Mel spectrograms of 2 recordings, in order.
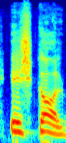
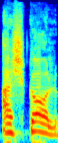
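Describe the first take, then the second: First: اشکال as "eshkāl"; short "e" opening اشکال; first vowel "e". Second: اشکال as "ashkāl"; fatha on first letter. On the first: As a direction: say اشکال as esh-kāl. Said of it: "به فتح اول مشکلات". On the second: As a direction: open "a" opening اشکال. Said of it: "به فتح اول". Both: Shown as a demonstration.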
